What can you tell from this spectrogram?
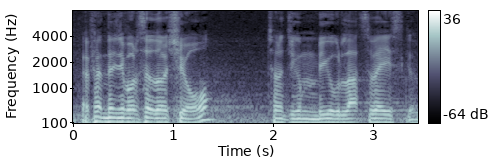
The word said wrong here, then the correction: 라스베이거스: 아유, 발음이 안 됩니다. 미국 라스베이거스로 향하는 비행기 안에 있습니다.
